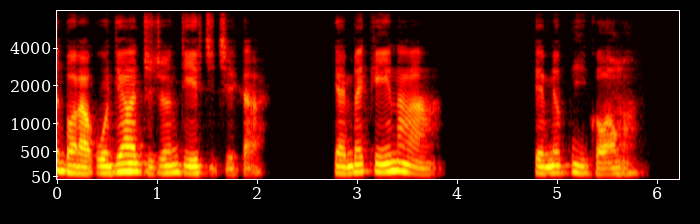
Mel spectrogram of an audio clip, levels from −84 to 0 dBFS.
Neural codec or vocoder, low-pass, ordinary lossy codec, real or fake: codec, 16 kHz, 1 kbps, FunCodec, trained on Chinese and English, 50 frames a second; none; none; fake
